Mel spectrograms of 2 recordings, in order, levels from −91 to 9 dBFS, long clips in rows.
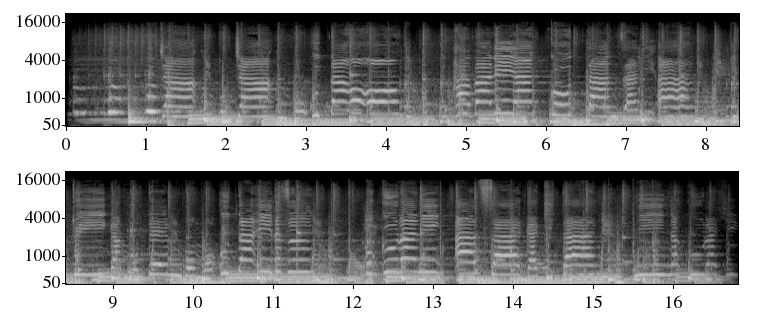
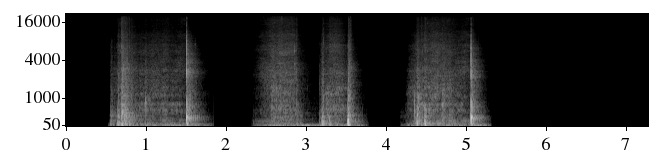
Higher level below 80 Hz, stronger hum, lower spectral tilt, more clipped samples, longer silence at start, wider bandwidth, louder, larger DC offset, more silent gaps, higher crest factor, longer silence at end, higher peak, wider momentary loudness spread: first, -26 dBFS vs -38 dBFS; neither; about the same, -7 dB/octave vs -6 dB/octave; neither; second, 0.1 s vs 0.55 s; second, 15.5 kHz vs 19.5 kHz; first, -17 LUFS vs -28 LUFS; neither; second, none vs 1.83-2.31 s, 3.77-4.17 s; second, 16 dB vs 30 dB; second, 0.1 s vs 2.05 s; about the same, 0 dBFS vs 0 dBFS; second, 5 LU vs 18 LU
